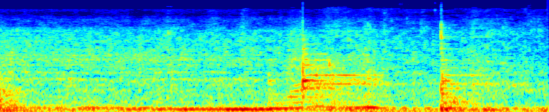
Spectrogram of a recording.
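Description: Tomato sauce hits a hot pan while cooking pasta, giving a loud, steady sizzle and bubbling throughout, with a couple of sharp clinks or scrapes of a utensil near the end.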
